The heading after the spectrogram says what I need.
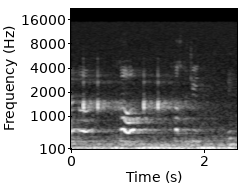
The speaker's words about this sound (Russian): Это сцена появления вот этого Сергея, работника, который под предлогом книжки, которую он хочет попросить почитать у Катерины, приходит поздним вечером, ночью в ее комнату. Вот раздается стук.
